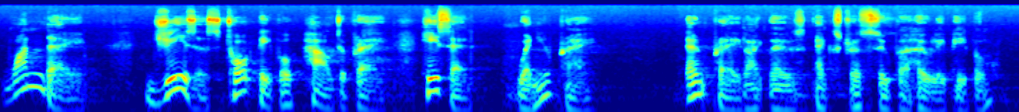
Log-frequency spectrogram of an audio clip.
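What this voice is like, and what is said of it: British accent. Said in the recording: “read by somebody with this like incredible British accent”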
